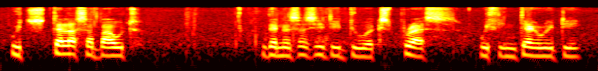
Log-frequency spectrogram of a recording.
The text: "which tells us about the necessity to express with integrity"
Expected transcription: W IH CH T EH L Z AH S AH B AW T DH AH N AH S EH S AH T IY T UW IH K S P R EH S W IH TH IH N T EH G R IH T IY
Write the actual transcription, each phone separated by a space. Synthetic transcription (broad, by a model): W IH CH T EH L AH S AH B AW T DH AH N AH S EH S AH T IY T UW IH K S P R EH S W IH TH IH N T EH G R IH T IY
